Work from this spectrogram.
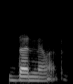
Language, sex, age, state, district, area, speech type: Kannada, female, 30-45, Karnataka, Chikkaballapur, rural, conversation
